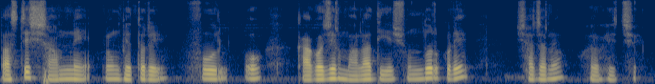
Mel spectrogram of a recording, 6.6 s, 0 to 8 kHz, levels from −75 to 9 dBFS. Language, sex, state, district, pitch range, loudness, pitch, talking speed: Bengali, male, West Bengal, Alipurduar, 115-145 Hz, -21 LUFS, 125 Hz, 130 wpm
